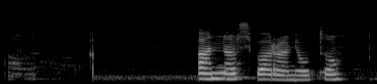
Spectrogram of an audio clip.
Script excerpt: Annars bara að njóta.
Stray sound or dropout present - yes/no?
no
